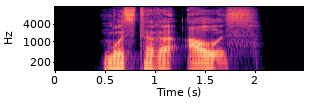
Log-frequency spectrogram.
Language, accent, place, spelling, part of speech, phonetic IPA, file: German, Germany, Berlin, mustere aus, verb, [ˌmʊstəʁə ˈaʊ̯s], De-mustere aus.ogg
- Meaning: inflection of ausmustern: 1. first-person singular present 2. first/third-person singular subjunctive I 3. singular imperative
